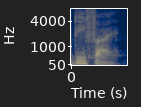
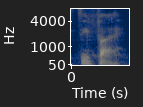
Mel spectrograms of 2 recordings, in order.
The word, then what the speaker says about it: DeFi: crypto now so uh I asked him how you say DFI def Del defi or whatever how do you say it and he's like defi so I'm like okay that's what it is defi um basically leverage trading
